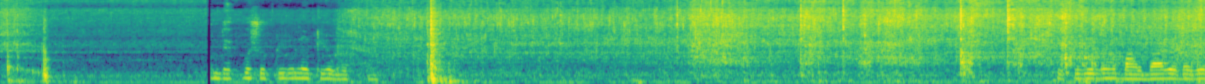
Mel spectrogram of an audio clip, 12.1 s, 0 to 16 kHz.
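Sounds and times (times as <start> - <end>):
fish sizzling in oil: 3.4 - 12.0
clank on pan: 4.2 - 4.7.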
